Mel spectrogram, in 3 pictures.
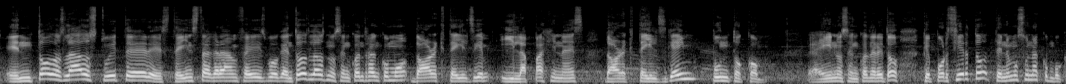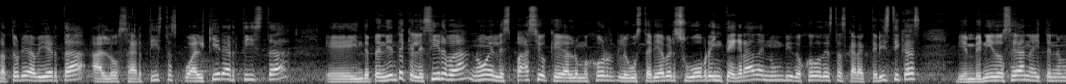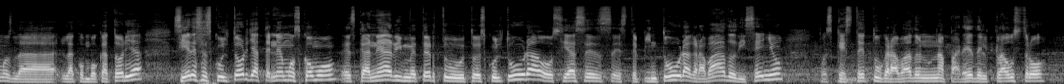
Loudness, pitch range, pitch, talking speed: -14 LUFS, 150-200 Hz, 170 Hz, 185 wpm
